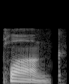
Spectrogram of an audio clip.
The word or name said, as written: Planck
